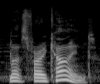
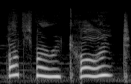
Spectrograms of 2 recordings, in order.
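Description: First: It is said in his ordinary speaking voice. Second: It is said in an imitated, put-on voice.

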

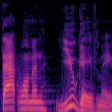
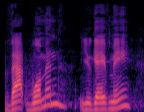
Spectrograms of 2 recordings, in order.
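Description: First: The stress is on "you". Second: The stress is on "woman".

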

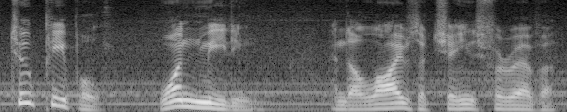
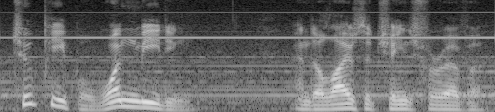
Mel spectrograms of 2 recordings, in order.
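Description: First: It is read at a slower pace. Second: It is read at a faster pace.

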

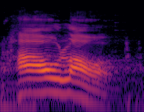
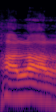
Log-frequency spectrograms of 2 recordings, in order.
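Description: First: The word sounds like English 'how long'. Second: The word sounds like 'ha-lal' with short vowels. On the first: The speaker calls it right. "It's how long" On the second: The speaker calls it wrong. "It's not pronounced as halal"

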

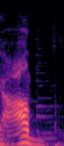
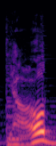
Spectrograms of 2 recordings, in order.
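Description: First: The middle vowel is a. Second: The middle vowel is u. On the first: This is the standard classical form. The speaker calls it right. "أما في الفصحى فهي يعض" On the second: This is the colloquial form. The speaker calls it wrong. "يعض هذه عندنا في العامية"

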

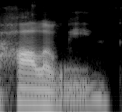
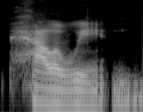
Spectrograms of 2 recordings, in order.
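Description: First: The first syllable sounds like 'hollow'. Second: The first syllable sounds like 'hal'. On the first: "Like hollow" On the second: "like Hal"

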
